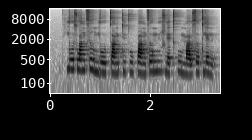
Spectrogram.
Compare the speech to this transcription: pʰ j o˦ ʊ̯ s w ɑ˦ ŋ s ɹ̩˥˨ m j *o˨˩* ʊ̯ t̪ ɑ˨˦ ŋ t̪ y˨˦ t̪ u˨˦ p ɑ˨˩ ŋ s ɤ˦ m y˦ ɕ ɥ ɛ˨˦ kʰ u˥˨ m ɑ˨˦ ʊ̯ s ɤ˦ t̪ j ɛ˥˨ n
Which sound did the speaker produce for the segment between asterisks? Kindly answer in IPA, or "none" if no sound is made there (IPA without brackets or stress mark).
o˨˩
